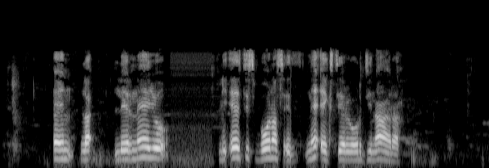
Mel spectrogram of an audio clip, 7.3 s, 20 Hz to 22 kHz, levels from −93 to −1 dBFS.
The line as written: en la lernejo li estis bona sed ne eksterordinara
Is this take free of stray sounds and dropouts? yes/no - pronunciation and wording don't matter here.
yes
